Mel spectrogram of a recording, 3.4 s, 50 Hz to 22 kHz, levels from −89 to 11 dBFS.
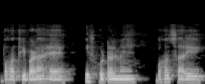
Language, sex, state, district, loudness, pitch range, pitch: Hindi, male, Bihar, Supaul, -17 LUFS, 110-120 Hz, 115 Hz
